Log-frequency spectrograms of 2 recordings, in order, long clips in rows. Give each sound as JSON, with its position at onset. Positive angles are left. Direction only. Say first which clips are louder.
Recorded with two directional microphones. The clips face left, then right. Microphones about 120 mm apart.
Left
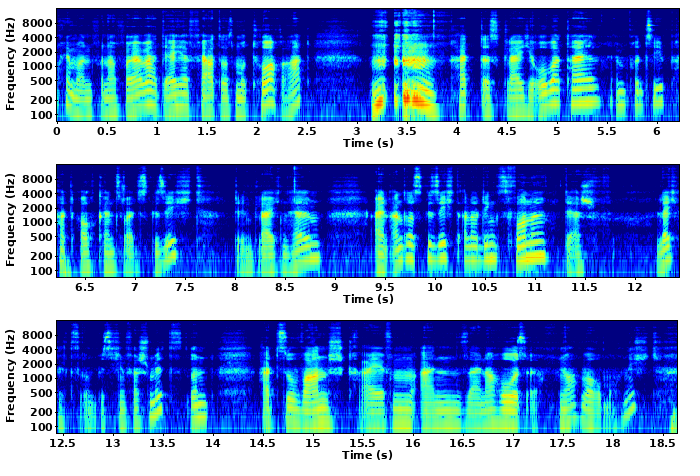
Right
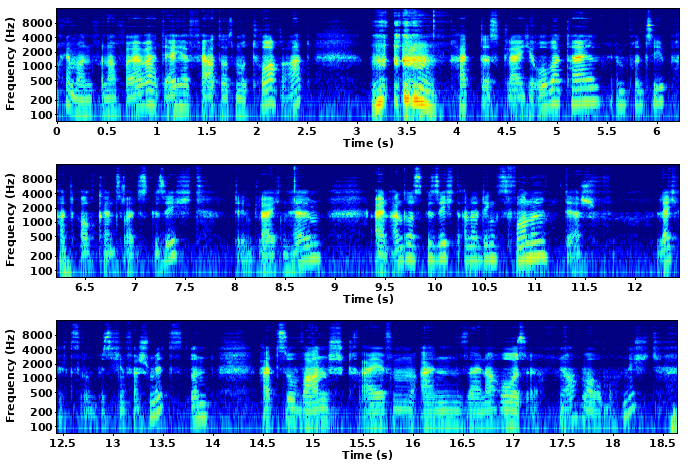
{"t": 0.0, "sound": "speech", "louder": "left 4 dB", "side_deg": 5}
{"t": 3.1, "sound": "speech", "louder": "left 5 dB", "side_deg": 10}
{"t": 15.4, "sound": "speech", "louder": "left 5 dB", "side_deg": 30}
{"t": 16.9, "sound": "speech", "louder": "left 8 dB", "side_deg": 15}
